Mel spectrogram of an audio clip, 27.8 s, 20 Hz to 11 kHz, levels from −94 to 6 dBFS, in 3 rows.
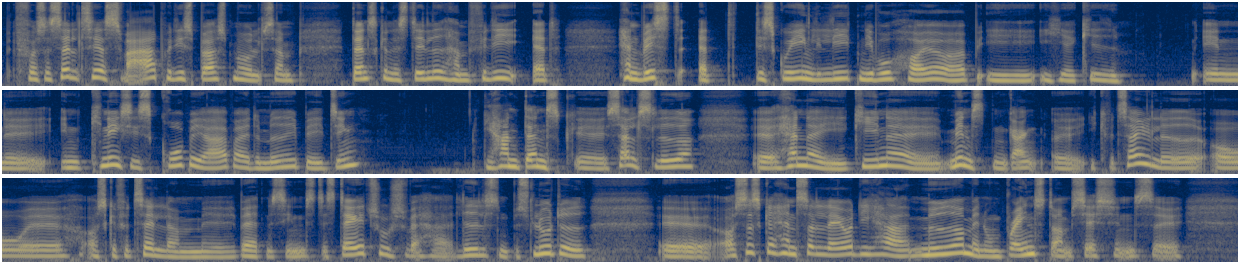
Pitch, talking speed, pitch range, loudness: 210 Hz, 185 wpm, 185-235 Hz, -24 LUFS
